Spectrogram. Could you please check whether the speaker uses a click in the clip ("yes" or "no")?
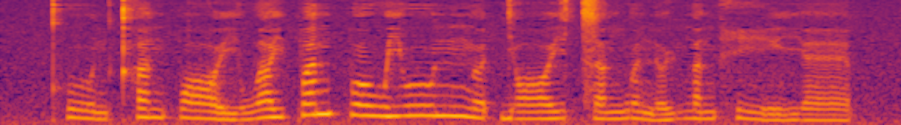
no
